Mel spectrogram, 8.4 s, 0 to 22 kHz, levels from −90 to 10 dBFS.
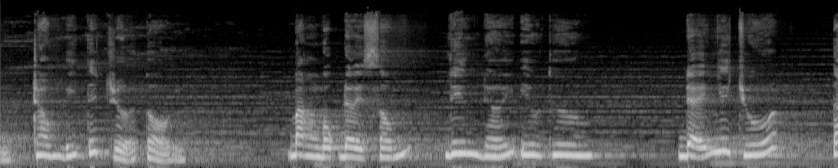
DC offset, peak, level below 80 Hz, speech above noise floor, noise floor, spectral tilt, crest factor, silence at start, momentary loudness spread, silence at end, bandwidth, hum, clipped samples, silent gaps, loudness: under 0.1%; -4 dBFS; -52 dBFS; 27 dB; -43 dBFS; -7 dB/octave; 14 dB; 0 s; 9 LU; 0 s; 15.5 kHz; none; under 0.1%; none; -17 LUFS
